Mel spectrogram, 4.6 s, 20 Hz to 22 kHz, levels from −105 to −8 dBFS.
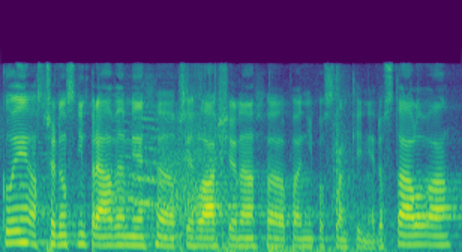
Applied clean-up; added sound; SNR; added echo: none; Keys jangling; 14 dB; none.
